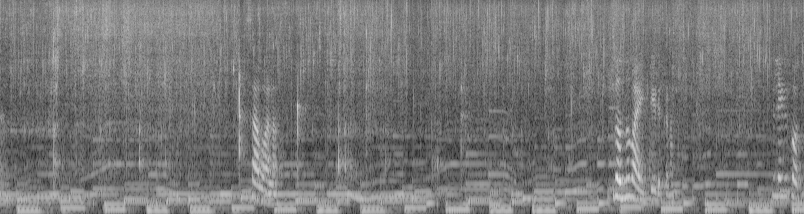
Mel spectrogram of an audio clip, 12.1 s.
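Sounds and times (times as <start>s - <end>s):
oil sizzling in a wok: 0.0s - 12.0s
spoon stirring and scraping pan: 0.1s - 3.7s.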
